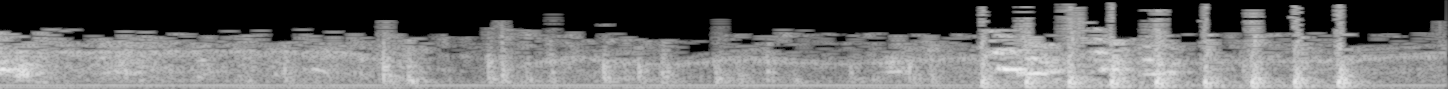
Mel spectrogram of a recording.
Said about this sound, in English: Someone coming. I can hear footsteps.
